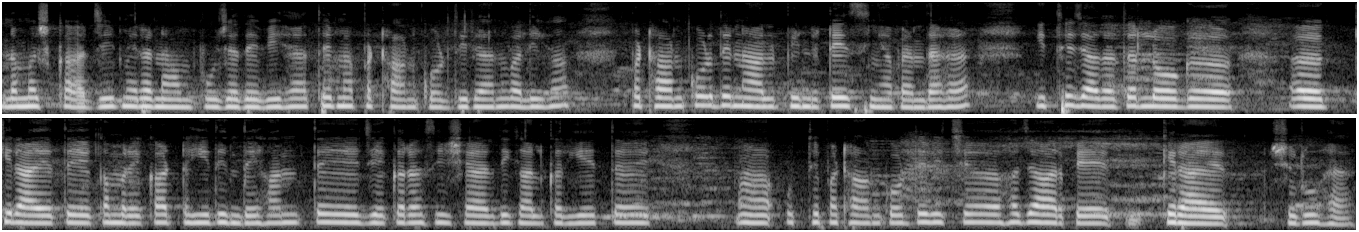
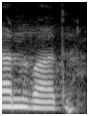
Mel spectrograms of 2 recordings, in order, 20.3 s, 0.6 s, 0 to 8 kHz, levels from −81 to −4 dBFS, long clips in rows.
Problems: background sounds at intervals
